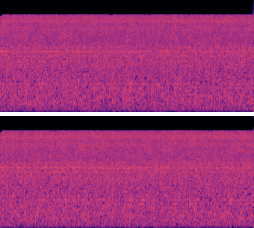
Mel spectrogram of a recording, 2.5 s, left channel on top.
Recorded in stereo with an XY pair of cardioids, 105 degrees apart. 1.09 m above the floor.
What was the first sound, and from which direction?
Only background noise.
